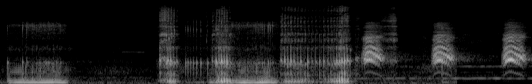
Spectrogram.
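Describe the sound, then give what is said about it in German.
Harsh, raspy corvid caws ring out in a ragged series of about seven calls, loud, each a short hoarse burst with brief pauses between, over a quiet background. “Rabenvögel und ihre Feinde.”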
